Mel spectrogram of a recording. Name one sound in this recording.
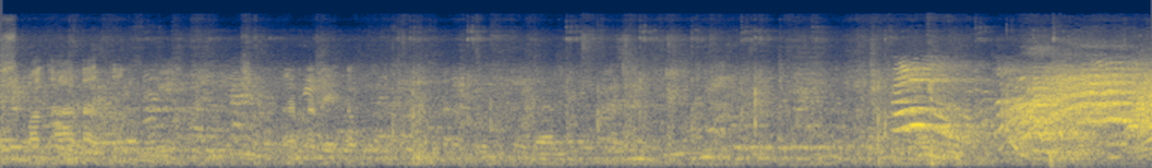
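A ping-pong ball clicks against paddles and the table.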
